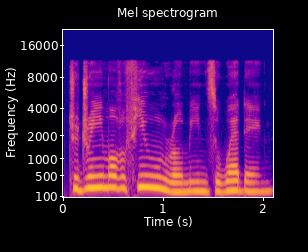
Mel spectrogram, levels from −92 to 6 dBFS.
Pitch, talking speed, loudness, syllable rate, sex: 205 Hz, 230 wpm, -14 LUFS, 5.5 syllables/s, female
